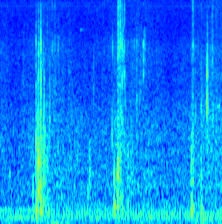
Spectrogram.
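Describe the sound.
Footsteps of two people walking up a steep path, three spaced, soft steps, faint and unhurried, with no talk over them.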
